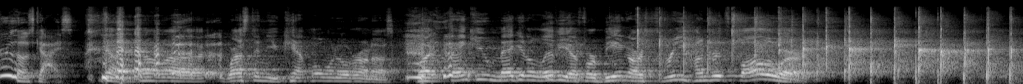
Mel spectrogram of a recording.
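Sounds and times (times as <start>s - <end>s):
speech: 0.2s - 8.2s
laughter: 0.9s - 2.7s, 4.1s - 5.0s
hand clapping: 6.3s - 10.2s.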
